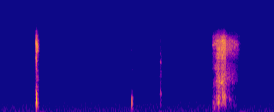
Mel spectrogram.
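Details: One short, breathy cough after a few faint clicks in a quiet room.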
